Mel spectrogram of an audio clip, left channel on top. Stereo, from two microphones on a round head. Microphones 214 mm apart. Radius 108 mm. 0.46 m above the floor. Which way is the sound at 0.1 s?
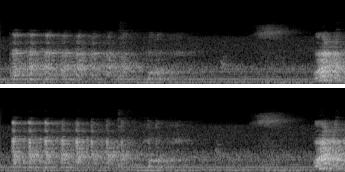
60° right (ahead or behind).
